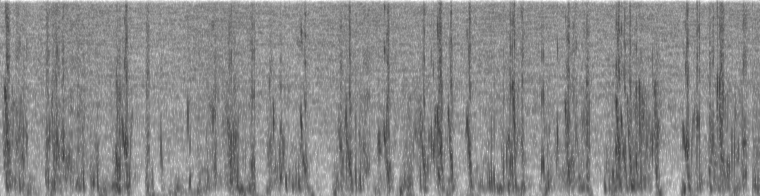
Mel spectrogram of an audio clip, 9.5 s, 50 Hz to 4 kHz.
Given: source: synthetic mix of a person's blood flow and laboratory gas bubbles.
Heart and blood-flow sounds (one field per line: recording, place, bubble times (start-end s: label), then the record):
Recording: Doppler ultrasound of blood flow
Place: precordium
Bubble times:
0.00-0.36 s: bubbles
0.57-1.28 s: bubbles
1.38-1.68 s: bubbles
1.80-1.95 s: bubbles
1.98-2.07 s: bubbles
2.32-2.42 s: bubbles
2.55-3.20 s: bubbles
3.32-3.90 s: bubbles
4.15-4.64 s: bubbles
4.70-4.95 s: bubbles
5.00-5.72 s: bubbles
5.81-6.60 s: bubbles
6.73-7.41 s: bubbles
7.53-8.27 s: bubbles
8.49-9.37 s: bubbles
9.40-9.50 s: bubbles
From the record:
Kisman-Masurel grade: 343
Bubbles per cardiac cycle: rolling drumbeat, 9 or more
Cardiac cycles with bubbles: 100%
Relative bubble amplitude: loud (0.450 to 0.775)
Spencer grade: 3 (all of the cardiac periods contain showers or single bubble signals, but not dominating or overriding the cardiac motion signals)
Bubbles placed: anywhere in the cardiac cycle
